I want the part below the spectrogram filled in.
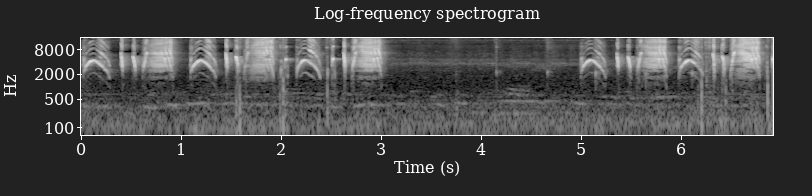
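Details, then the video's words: Ciblek gunung, a prinia kept to tutor other captive birds, gives clear, energetic song: rapid arched whistles and harsh buzzy trills for three seconds, a two-second pause, then the same pattern resumes. "Ciblek gunung gacor suara jernih"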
